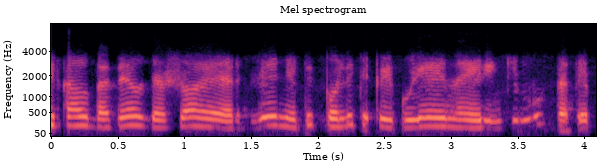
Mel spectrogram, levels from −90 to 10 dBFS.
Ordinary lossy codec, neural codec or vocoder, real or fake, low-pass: Opus, 24 kbps; codec, 44.1 kHz, 2.6 kbps, DAC; fake; 7.2 kHz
